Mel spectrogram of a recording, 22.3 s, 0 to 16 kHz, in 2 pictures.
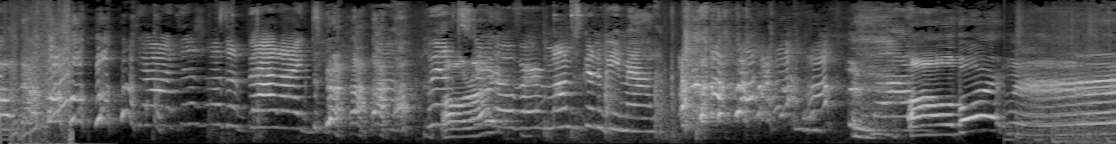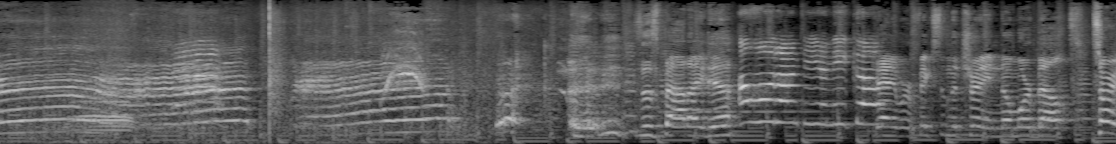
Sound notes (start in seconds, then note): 0.2 laughing; 3.6 laughing; 6.8 laughing; 12.0 train engine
